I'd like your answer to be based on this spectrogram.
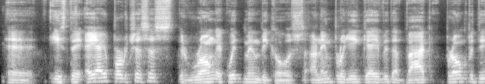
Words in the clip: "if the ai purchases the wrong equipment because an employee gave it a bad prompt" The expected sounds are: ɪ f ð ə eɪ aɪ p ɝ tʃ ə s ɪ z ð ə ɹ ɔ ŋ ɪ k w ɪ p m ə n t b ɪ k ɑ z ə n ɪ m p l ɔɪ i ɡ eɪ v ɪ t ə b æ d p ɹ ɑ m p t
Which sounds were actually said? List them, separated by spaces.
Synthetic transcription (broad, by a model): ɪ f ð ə eɪ aɪ p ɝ tʃ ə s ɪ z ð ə ɹ ɔ ŋ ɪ k w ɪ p m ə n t b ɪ k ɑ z ə n ɪ m p l ɔɪ i ɡ eɪ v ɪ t ə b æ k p ɹ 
